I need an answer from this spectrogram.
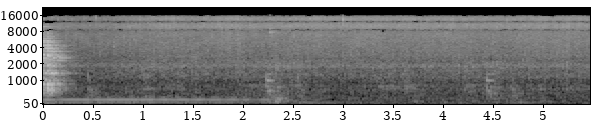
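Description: Masala spice paste sizzling as it fries slowly in a pan, the bhuna stage of a prawn curry, opening with a loud, ringing metallic clang. A steady low hum behind it cuts off about two seconds in.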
